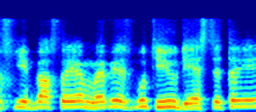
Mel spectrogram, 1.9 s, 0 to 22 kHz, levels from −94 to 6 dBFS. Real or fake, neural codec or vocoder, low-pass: fake; codec, 24 kHz, 0.5 kbps, DualCodec; 10.8 kHz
